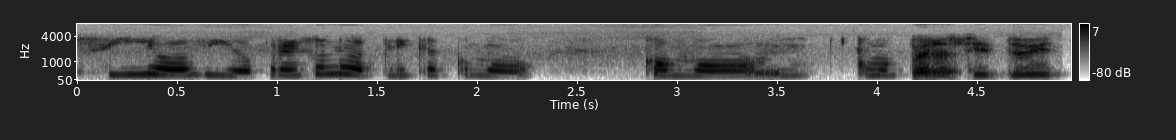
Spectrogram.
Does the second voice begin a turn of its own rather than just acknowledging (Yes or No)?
Yes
